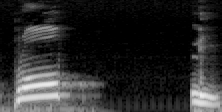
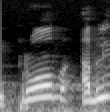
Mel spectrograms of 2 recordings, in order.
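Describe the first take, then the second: First: "प्रोबली" very slow, prob... lee; corrected pronunciation. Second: "प्रोबअबली" with a full ab, prob-ab-lee; wrong pronunciation. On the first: Teacher shows the middle barely sounded, corrected pronunciation. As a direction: hold prob high, then drop "lee" in "प्रोबली". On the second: Teacher rejects this take, wrong pronunciation. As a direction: sound every syllable of "प्रोबअबली" quickly. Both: Shown as a demonstration. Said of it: "प्रोबअबली नहीं".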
